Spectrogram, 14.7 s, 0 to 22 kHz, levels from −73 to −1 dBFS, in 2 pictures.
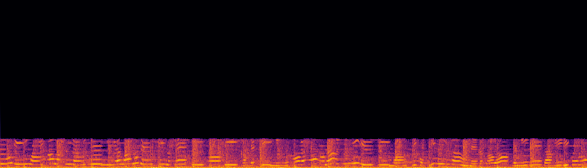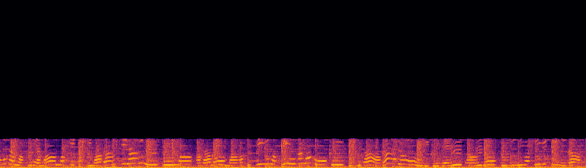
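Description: Nothing is technically wrong with this clip.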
